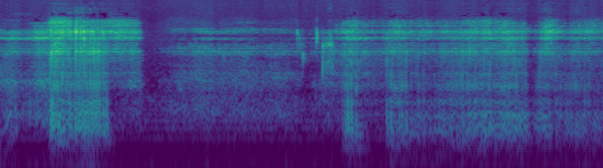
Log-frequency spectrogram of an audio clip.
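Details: Otto, a sleeping animal, snoring: raspy, whistling snores on each breath with a hissy, noisy quality.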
